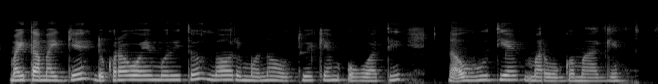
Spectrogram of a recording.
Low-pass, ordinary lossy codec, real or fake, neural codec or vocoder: none; none; real; none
